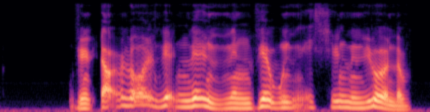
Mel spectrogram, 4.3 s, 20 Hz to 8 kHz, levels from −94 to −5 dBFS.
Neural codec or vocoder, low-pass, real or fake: autoencoder, 22.05 kHz, a latent of 192 numbers a frame, VITS, trained on many speakers; 7.2 kHz; fake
